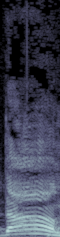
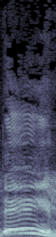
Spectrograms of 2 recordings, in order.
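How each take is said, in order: First: The vowel sounds like the English 'dom'. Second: The vowel sounds like the English 'day'. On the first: The speaker calls it right. "and not Dom" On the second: The speaker calls it wrong. "they don't even pronounce it right. They call it Notre Dame"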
